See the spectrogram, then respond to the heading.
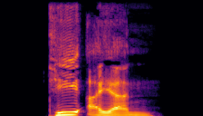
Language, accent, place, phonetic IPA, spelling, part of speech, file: German, Germany, Berlin, [ˈteːˌʔaɪ̯ɐn], Tee-Eiern, noun, De-Tee-Eiern.ogg
- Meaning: dative plural of Tee-Ei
